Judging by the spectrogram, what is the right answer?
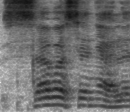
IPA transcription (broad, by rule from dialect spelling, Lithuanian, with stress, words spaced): ˈsɑːʋɐ sʲɛˈnʲæːlʲɛ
